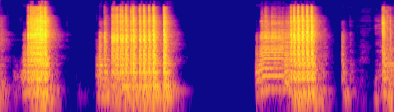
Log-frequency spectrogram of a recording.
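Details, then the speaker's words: Boat lazarette hatch hinges, before silicone spray: several drawn-out, high squeaky creaks as the hatch is worked back and forth. The hinges are stiff, corroded and binding, and their friction risks breaking them. "you hear that the hinges are like really tight and corroded and all that friction can cause them to break"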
